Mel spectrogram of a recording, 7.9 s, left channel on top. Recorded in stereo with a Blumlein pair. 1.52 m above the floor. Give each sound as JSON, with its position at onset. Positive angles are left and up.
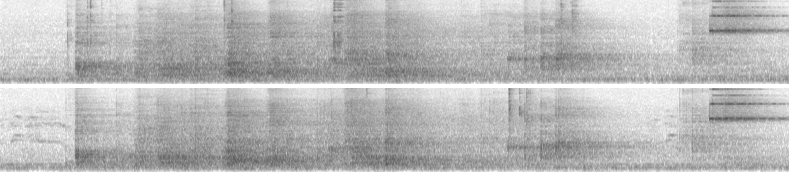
{"t": 0.7, "sound": "dishes clattering", "azimuth_deg": -20, "distance_m": 2.0}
